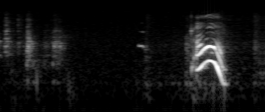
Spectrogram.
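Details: House cat talking to its owners: a person speaks quietly, then after a pause comes a single arched meow that swells up and falls away.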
